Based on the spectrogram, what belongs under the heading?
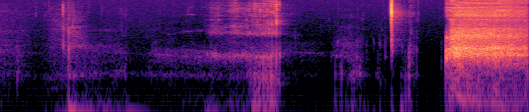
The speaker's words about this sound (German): Genauso muss man Tee trinken. Ja, ganz genau. Schlürfen. Schlürfen und dann.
